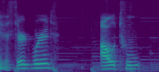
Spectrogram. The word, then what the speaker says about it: 凹凸: Number 3, the third word, 凹凸. 凹凸. So here's the funny part, 凹凸. Both characters are pronounced in the first tone, 凹 and 凸.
